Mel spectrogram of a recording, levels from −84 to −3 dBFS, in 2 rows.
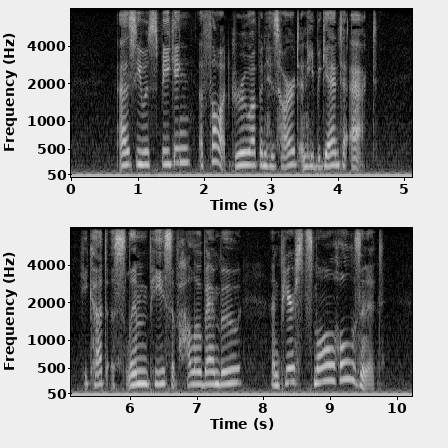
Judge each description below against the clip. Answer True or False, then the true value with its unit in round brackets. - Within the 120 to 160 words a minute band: False (175 wpm)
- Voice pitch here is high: True (220 Hz)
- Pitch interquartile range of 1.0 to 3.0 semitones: True (2.7 semitones)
